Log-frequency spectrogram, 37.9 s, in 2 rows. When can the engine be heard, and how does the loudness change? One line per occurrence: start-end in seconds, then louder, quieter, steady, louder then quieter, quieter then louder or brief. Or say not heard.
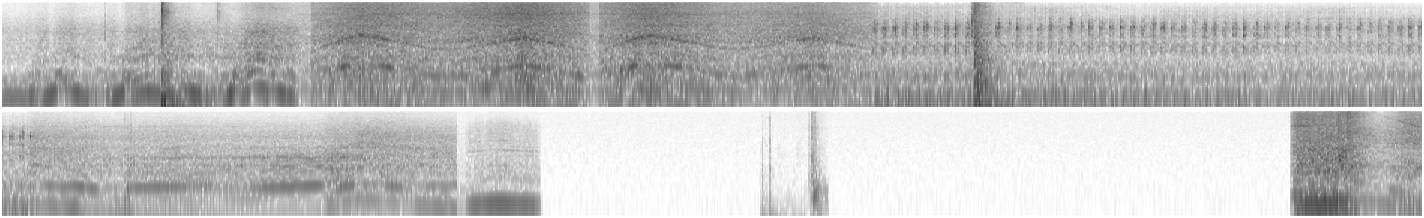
0.0-26.1 quieter
36.1-37.8 brief.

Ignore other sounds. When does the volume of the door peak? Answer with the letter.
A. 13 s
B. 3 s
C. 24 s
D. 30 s
A.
